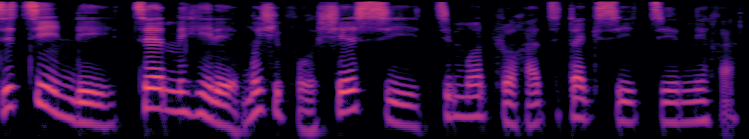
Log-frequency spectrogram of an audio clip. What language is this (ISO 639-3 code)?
myx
